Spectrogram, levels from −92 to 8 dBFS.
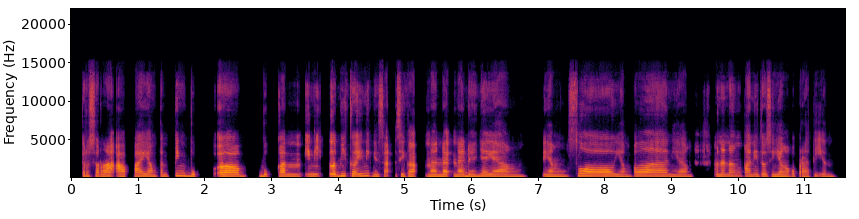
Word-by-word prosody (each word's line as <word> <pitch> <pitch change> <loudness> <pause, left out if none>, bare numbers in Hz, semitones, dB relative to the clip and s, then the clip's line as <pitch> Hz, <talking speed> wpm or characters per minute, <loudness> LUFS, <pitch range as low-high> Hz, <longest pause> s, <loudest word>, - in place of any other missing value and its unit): Terserah 250 -1 +2
apa 220 +4 +2
yang 245 -2 -1
penting 245 +5 -3
buk 250 0 -4 0.3
eee, 245 0 +8 0.3
bukan 245 +1 0 0.3
ini, 255 +1 -2 0.2
lebih 265 0 +4
ke 280 - +2
ini 300 +3 -1
bisa 220 -1 -3
sih 245 0 -4
Kak 215 0 +3
nanda 225 0 +2
nadanya 225 +2 0
yang 215 -3 -2 0.2
yang 215 -1 -3
slow 275 -1 +3
yang 210 -4 -4
pelan 255 -2 +1
yang, 210 -2 -4 0.3
menenangkan 250 +1 -2
itu 245 +1 -4
sih 220 - -5
yang 205 0 0
aku 205 +1 -7
perhatiin. 200 0 -6
240 Hz, 145 wpm, -23 LUFS, 220-255 Hz, 0.3 s, eee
